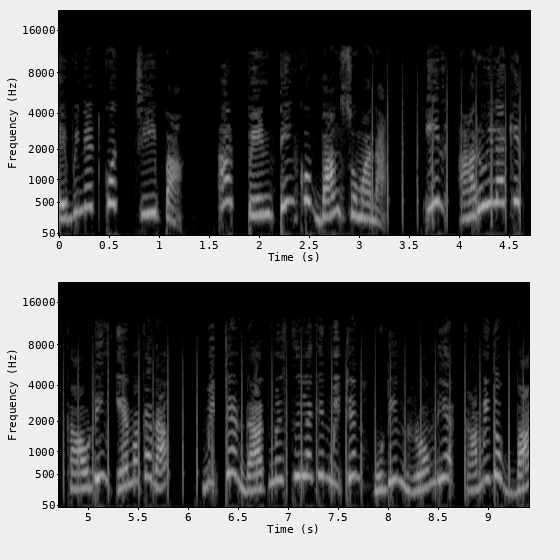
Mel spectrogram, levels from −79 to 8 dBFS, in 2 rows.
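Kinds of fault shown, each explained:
AAC compression: The speech has a dull, smeared quality with a warbling, fizzy texture on sustained sounds and sibilants, and nothing is present above about 12.4 kHz. This is likely low-bitrate AAC-LC coding, around 37 kbps. At that rate the encoder quantises its spectral lines coarsely against a hearing model, pulls the bandwidth down and leaves gaps or noise-filled bands in the spectrum. The codec damage is plainly audible throughout the clip.
Train of clicks: From 3.13 s to 9.36 s a steady run of near-identical clicks sits over the speech at about 6.75 per second, roughly forty in all, evenly spaced. They peak at about 15 dB above the signal, so they tick clearly through the speech and through the pauses. A regular pulse train of this kind likely comes from interference from nearby equipment or a faulty connection or power supply.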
